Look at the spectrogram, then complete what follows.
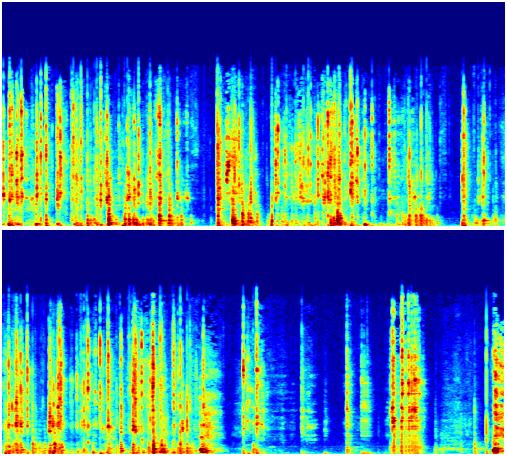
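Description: Handling noise close to the microphone: dense scraping and rustling with small clinks, breaking off briefly about two seconds in and again about four and a half seconds in, then thinning out near the end.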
